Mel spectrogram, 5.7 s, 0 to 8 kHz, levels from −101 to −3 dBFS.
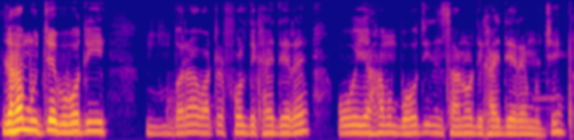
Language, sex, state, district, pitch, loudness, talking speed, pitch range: Hindi, male, Arunachal Pradesh, Longding, 165 Hz, -24 LUFS, 230 wpm, 155-185 Hz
